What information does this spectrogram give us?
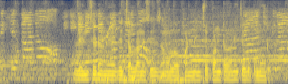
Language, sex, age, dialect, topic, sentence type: Telugu, male, 18-24, Central/Coastal, agriculture, statement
